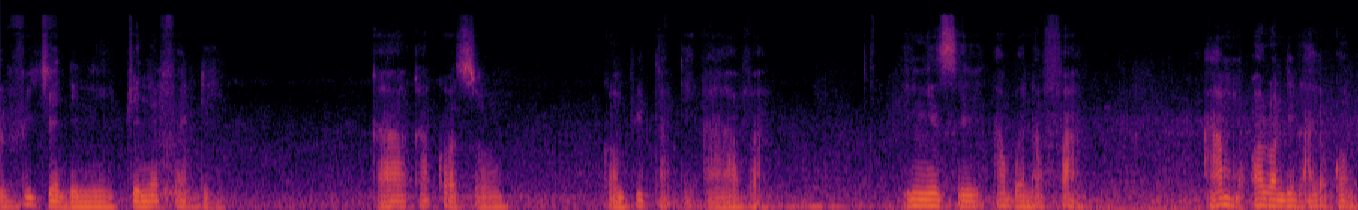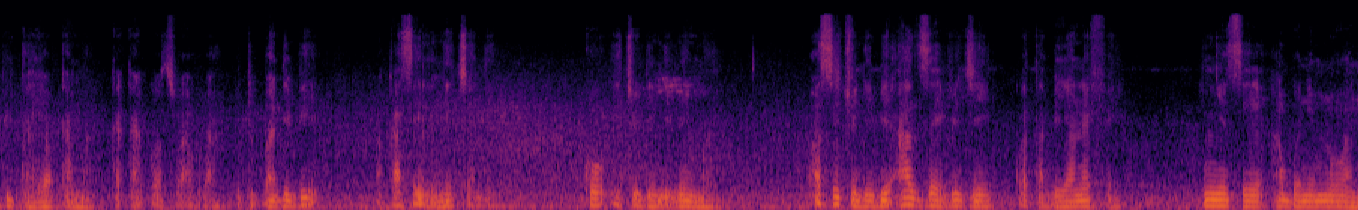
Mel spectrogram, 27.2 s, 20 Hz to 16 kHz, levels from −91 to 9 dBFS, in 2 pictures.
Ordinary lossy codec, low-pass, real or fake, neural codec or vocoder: Opus, 16 kbps; 10.8 kHz; real; none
